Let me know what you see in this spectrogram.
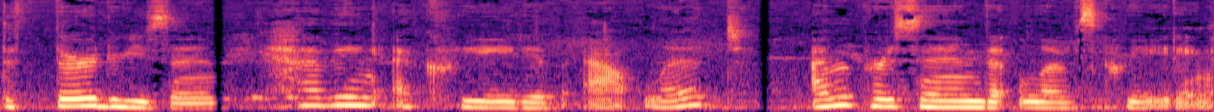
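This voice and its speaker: There is noticeable background noise. A woman speaks at a very slow pace. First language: not English. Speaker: vlogger. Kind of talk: casual vlog talk.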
